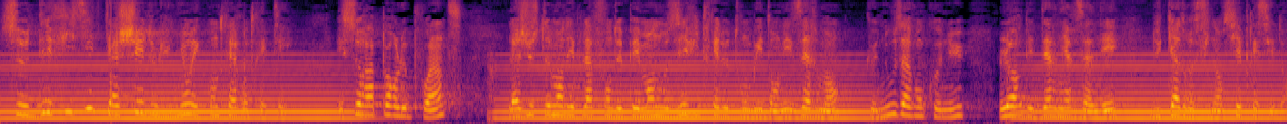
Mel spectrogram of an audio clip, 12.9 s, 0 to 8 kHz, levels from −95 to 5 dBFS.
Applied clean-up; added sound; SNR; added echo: none; Bowed string instrument; 0 dB; none.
